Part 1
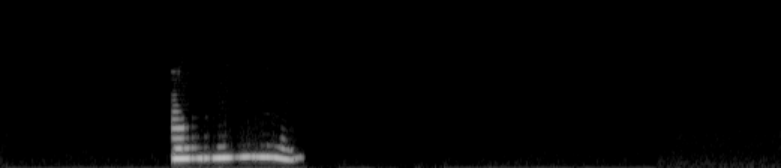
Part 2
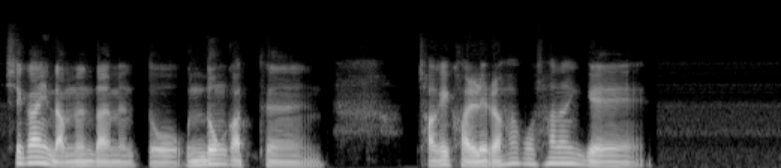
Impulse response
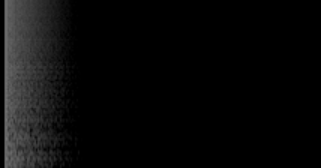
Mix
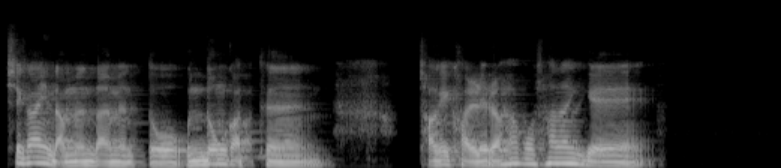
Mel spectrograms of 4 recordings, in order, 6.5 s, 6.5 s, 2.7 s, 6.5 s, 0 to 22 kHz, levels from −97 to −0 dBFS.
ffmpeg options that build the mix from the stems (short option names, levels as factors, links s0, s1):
-filter_complex "[0:a]aeval=exprs='val(0)+0.000501*(sin(2*PI*60*n/s)+sin(2*PI*2*60*n/s)/2+sin(2*PI*3*60*n/s)/3+sin(2*PI*4*60*n/s)/4+sin(2*PI*5*60*n/s)/5)':c=same,adelay=150,volume=0.106[s0];[1:a]highpass=43,bandreject=f=216.5:t=h:w=4,bandreject=f=433:t=h:w=4,bandreject=f=649.5:t=h:w=4,bandreject=f=866:t=h:w=4,bandreject=f=1082.5:t=h:w=4,bandreject=f=1299:t=h:w=4,bandreject=f=1515.5:t=h:w=4,bandreject=f=1732:t=h:w=4,bandreject=f=1948.5:t=h:w=4,bandreject=f=2165:t=h:w=4,bandreject=f=2381.5:t=h:w=4,bandreject=f=2598:t=h:w=4,bandreject=f=2814.5:t=h:w=4,bandreject=f=3031:t=h:w=4,bandreject=f=3247.5:t=h:w=4,bandreject=f=3464:t=h:w=4,bandreject=f=3680.5:t=h:w=4,bandreject=f=3897:t=h:w=4,bandreject=f=4113.5:t=h:w=4,bandreject=f=4330:t=h:w=4,bandreject=f=4546.5:t=h:w=4,bandreject=f=4763:t=h:w=4,bandreject=f=4979.5:t=h:w=4,bandreject=f=5196:t=h:w=4,bandreject=f=5412.5:t=h:w=4,bandreject=f=5629:t=h:w=4,bandreject=f=5845.5:t=h:w=4,alimiter=limit=0.237:level=0:latency=1:release=36,volume=0.75,asplit=2[s1][s2];[s2]volume=0.141,aecho=0:1:96:1[s3];[s0][s1][s3]amix=inputs=3:normalize=0,agate=range=0.0562:threshold=0.00141:ratio=16:detection=peak,alimiter=limit=0.0944:level=0:latency=1:release=26"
